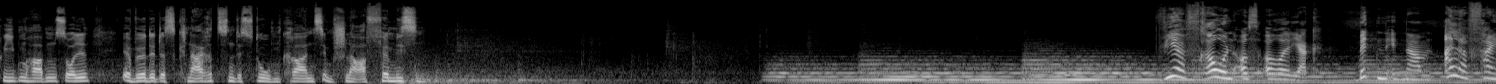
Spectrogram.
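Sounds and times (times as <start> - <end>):
speech: 0.0 - 4.7, 11.6 - 14.9
large bell of Notre Dame ringing: 7.6 - 14.9.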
